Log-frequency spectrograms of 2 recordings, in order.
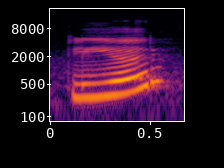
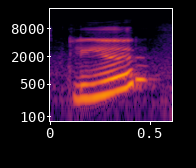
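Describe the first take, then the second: No difference in how they are said.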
